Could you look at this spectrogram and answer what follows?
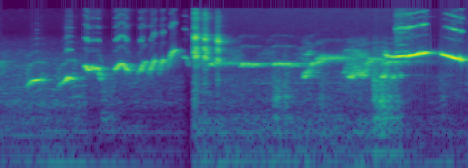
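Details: Shama lure song, white-rumped shama, meant to draw another shama into song: soft rising whistles climbing step by step, a click, then long drawn-out pure whistles ending loud and sliding down.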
